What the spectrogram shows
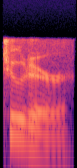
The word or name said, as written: Tudor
